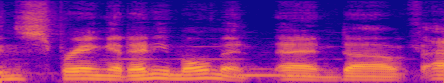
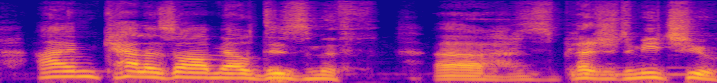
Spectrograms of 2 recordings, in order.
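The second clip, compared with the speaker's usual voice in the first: frail, skeletal-sounding character voice; 2 semitones higher than usual. Voicing a frail, spindly drow riding a shadow dragon: frail drow character voice. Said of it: "And he says to us".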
